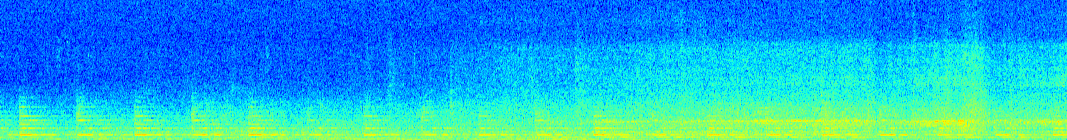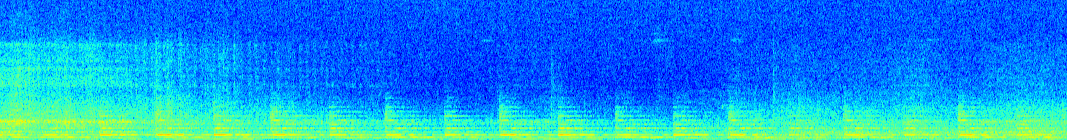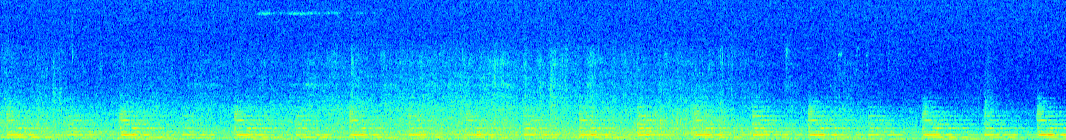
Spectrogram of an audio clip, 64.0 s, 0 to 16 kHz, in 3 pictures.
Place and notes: Neukölln, Berlin, Deutschland - Totengeläut zum Gedenken an auf der Flucht gestorbene Menschen
Recorded from my balcony: on the event of the global refugees day, churches were called to chime bells for refugees who died while fleeing. Luckily the one in Nansenstrasse joined.
This is a 3 min extract from a recording 8 pm until 8.15 pm.
beyerdynamic mic / sound device recorder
